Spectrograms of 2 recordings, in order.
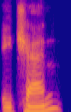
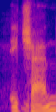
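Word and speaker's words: Achane: Travisen or Achan as he likes to pronounce his name. He's joining as Achan.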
